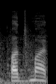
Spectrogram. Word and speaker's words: Padma: Unlike in any other country, I think, save Bangladesh, where the Padma River, or as it is pronounced, Padda River, which is really looked up to because it gives them food and sustenance.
